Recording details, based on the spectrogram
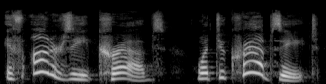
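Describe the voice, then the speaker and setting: A woman voicing a curious, excitable young male tiger cub in a storybook, with an eager, questioning manner. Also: sits high, takes it slowly, voice pushed up, heavily acted.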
